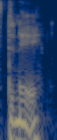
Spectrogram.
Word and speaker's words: Denis: Ray Harrington was the one who was like, it's not Dennis, it's Denis.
